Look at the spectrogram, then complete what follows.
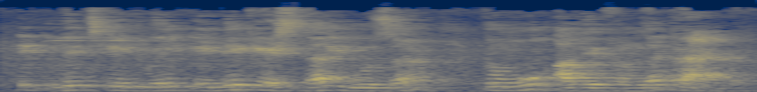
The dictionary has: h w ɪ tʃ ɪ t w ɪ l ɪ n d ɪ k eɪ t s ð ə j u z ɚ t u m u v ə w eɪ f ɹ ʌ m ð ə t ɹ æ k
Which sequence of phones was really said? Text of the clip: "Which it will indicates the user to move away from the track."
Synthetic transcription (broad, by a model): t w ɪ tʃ ɪ t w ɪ l ɪ n d ɪ k eɪ t s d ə j u z ɚ t u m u ə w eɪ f ɹ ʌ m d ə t ɹ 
